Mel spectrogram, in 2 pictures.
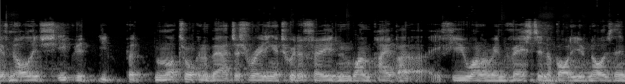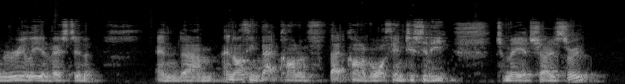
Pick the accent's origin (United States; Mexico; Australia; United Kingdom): Australia; you grow up in a provincial town like that in Australia.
